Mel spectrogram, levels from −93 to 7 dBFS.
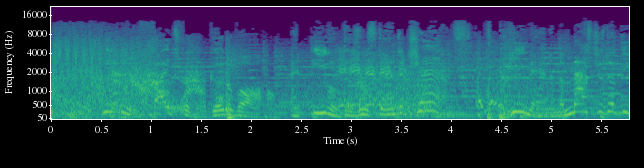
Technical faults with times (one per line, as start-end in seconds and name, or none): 0.60-0.79 frames out of order
2.08-2.23 frames out of order
4.29-4.49 frames out of order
